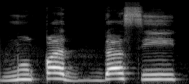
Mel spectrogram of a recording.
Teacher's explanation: दाल को यहाँ पर 2 बार पढ़ेंगे, क़द्दा सीन जेर सी, मुक़द्दसी।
